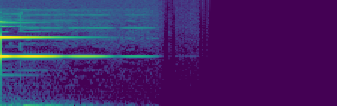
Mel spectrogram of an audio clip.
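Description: Fading ring of a bell-like notification 'ding' sound effect, the chime of a subscribe-bell animation, dying away about a second in.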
